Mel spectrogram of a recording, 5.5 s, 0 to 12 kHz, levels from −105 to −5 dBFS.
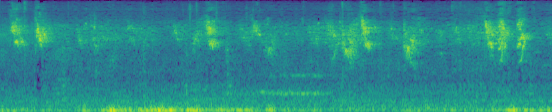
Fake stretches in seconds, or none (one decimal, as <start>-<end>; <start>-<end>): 3.3-5.1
